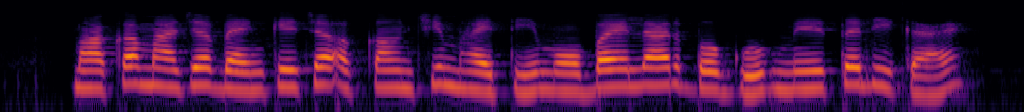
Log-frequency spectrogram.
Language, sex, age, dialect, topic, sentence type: Marathi, female, 18-24, Southern Konkan, banking, question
